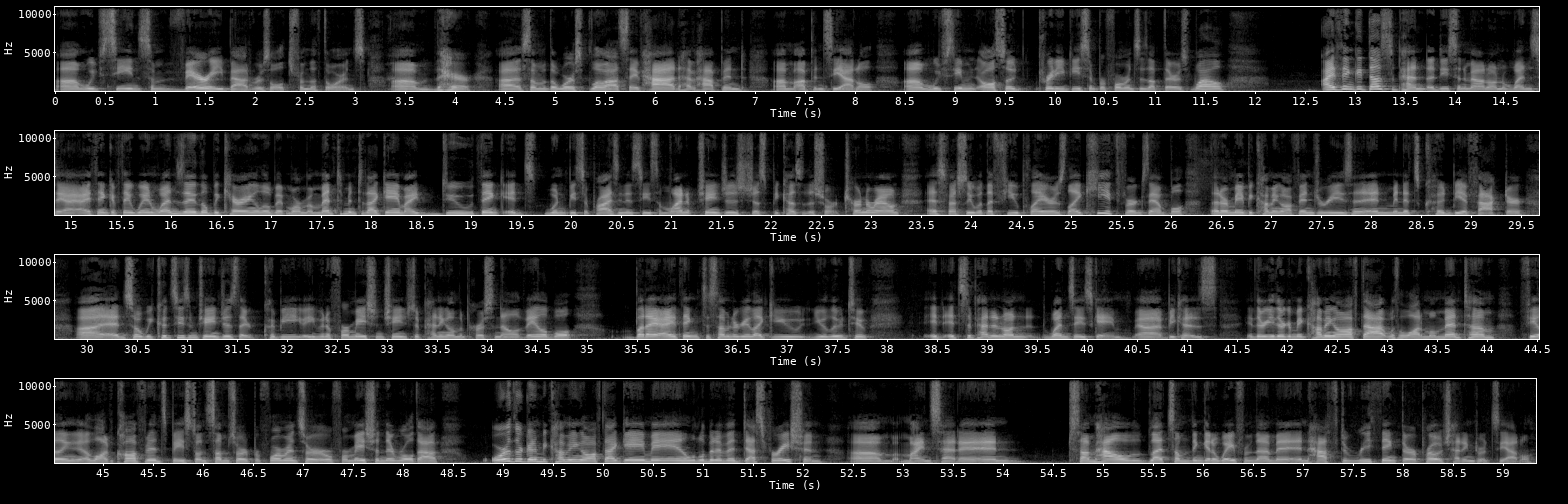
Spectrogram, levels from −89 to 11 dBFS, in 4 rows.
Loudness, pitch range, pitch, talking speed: -27 LUFS, 170-200 Hz, 185 Hz, 210 wpm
